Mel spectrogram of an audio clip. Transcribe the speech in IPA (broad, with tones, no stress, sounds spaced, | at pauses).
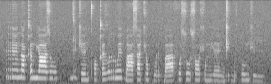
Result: r eː˦ n a˦ kʼ ɛ˦ m j aː˦ z u˦ | ɡ i˦ t͡ʃ eː˨ n pʰ ɔ˨ kʼ ɛ˨ ɣ ʊ˦ r w eː˦ ɡ͡b aː˨ s a˦ t͡ʃ ɔ˦ kʷ ɛ˨ r ɡ͡b aː˨˦ f ʊ˦ s u˦˨ s ɔ˦ ʃ ʊ˦ m j eː˦˨ n d͡ʒ ɪ˦ ɡ͡b ɪ˨ k uː˦ ŋ ʃ iː˨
